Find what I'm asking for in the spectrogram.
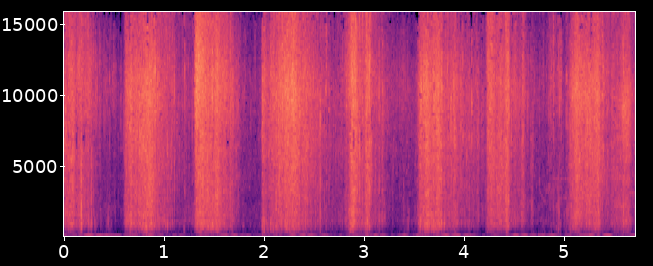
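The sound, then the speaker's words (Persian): Footsteps walk over dry tree leaves, producing a steady run of crisp, crunchy footfalls with a rustling crackle at each step. “صدای را رفتن روی برگ خشک درخت بود”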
